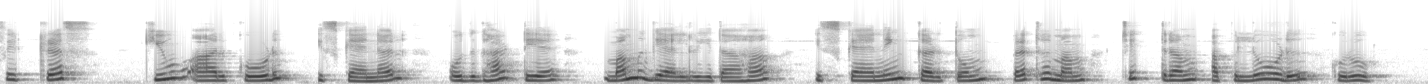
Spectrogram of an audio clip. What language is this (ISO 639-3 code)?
san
